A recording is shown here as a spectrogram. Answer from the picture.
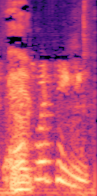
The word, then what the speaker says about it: Eswatini: And she'll give more information about the latest missionary journey to let me see if I say it right, Eswatini? – Yes, Eswatini.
